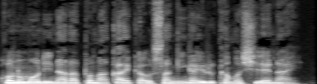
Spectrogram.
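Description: A man reading a story aloud and voicing a hungry, frightened young boy of the far north, speaking softly and timidly. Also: medium pitch, fairly even intonation, fairly quick, creaky, dry recording, studio quality, close to an everyday voice. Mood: timid, hushed. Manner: soft, hushed and timid.

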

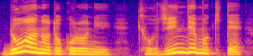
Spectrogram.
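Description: A woman voicing an older king who questions his daughter gently. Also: medium pitch, lively intonation, moderate pace, no room sound, studio quality, close to an everyday voice. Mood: concerned.

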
